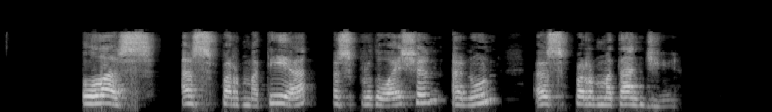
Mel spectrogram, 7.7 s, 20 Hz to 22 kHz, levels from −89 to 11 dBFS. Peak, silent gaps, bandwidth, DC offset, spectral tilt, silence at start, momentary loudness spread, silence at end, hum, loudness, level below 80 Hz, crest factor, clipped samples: 0 dBFS; 1.62-1.80 s, 3.17-3.31 s, 5.24-5.32 s; 8.4 kHz; under 0.1%; 0 dB/octave; 0.8 s; 13 LU; 1.15 s; none; -15 LUFS; -68 dBFS; 18 dB; under 0.1%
